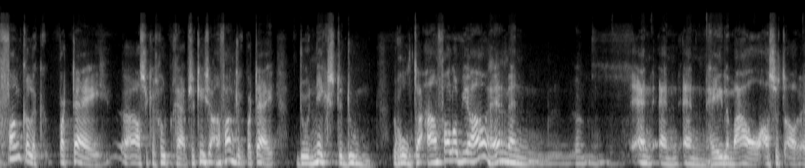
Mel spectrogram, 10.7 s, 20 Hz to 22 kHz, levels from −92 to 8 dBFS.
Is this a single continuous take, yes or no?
yes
